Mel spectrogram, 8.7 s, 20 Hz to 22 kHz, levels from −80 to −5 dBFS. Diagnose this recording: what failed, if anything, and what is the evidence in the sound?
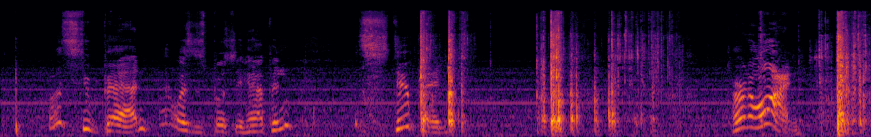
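At 6.72 s the audio lurches forward, as if a sliver of the sound had been snipped out. This is compressed frames skipped, a codec-stage fault: about one whole frame, roughly 30 ms of audio, was never played, either missing from the file or rejected by the decoder as damaged. The frame length is 26.1 ms.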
